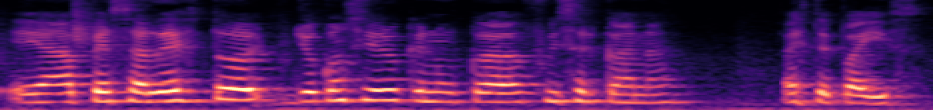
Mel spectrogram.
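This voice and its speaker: A teenage woman from Maracaibo with a Venezuelan accent, speaking calmly and in a measured way as she is interviewed. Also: a little high, reverberant, slight background noise.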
